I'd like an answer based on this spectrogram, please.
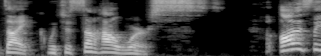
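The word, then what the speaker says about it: Dyck: thought it was spelled dick but with like a y but turns out my teacher my teacher like my it's actually pronounced Dyke which is somehow worse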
